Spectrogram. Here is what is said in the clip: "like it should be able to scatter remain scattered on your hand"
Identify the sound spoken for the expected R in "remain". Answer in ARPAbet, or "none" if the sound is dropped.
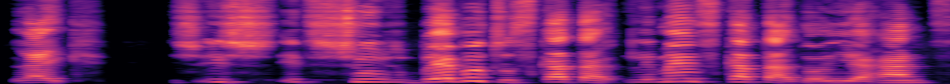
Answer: L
